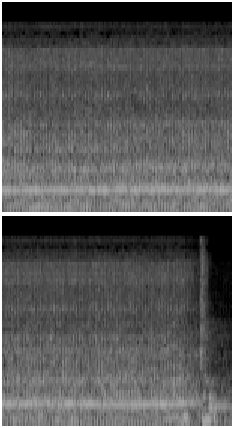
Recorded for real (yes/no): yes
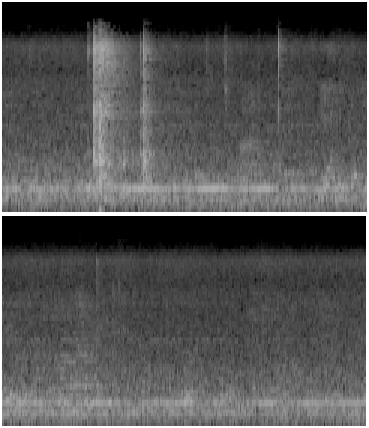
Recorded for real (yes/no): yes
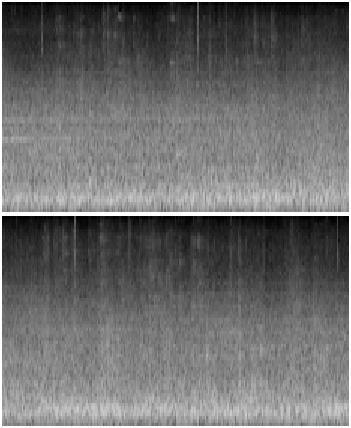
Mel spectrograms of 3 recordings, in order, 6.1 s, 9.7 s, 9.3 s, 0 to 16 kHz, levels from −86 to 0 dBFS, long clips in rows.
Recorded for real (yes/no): yes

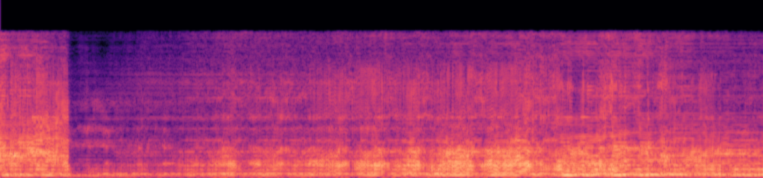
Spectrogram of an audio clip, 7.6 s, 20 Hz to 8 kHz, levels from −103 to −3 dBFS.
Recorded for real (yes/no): no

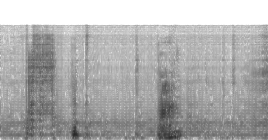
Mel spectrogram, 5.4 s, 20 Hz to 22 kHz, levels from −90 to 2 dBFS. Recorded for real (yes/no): no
